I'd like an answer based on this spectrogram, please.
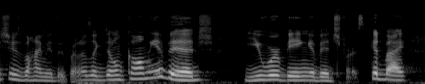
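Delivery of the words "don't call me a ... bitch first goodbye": normal talking voice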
